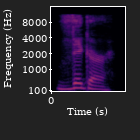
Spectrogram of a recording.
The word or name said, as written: vigor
